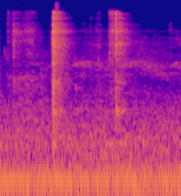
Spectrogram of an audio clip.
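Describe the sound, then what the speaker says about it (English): Two quick, faint snips of scissors cut through a rabbit's feet at the joints during rabbit processing, each a short crisp crunch against a quiet background. "These scissors just cut right through it."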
